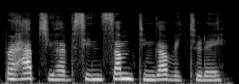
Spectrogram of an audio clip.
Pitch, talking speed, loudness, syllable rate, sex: 225 Hz, 225 wpm, -18 LUFS, 5.4 syllables/s, female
